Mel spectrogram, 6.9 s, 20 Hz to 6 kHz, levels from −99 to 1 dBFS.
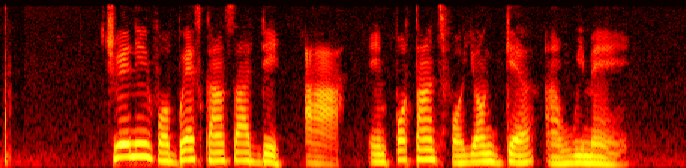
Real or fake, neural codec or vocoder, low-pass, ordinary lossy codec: real; none; 5.4 kHz; none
